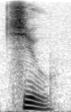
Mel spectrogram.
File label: "siu3", Taiwanese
